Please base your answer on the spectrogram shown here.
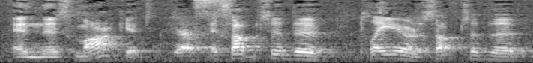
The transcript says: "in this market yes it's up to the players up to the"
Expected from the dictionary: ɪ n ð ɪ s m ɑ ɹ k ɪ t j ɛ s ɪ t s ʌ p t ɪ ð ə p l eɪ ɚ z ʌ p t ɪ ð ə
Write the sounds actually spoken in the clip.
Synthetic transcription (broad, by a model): ɪ n ð ɪ s m ɑ ɹ k ɪ t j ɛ ɪ t s ʌ p t ɪ ð ə p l eɪ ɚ s ʌ p t ɪ ð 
